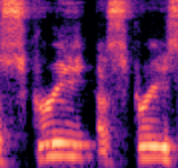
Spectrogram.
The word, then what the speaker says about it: scree: And so a SKRE slide is just another name for rock slide. And so and it's actually spelled S-C-R-E-E, but the pronunciation is S-K-R-E, and we landed on that as our brand name.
